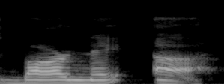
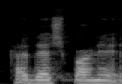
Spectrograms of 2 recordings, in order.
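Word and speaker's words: קדש ברנע: And here's the bet. Notice up here we had a vet. With the dot, it becomes a bet. Full note A, this syllable ends because this shval tells you this is the end of the syllable into the rounded resh. So this is bar. Next syllable is noon. Full note E, A into hard A into from the ain. So it's bar ne a. Kadesh Barnea. This is where they sent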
